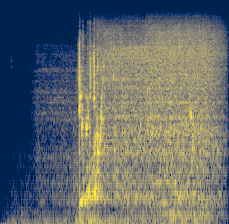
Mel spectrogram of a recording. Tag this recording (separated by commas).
Domestic sounds, Water, Water tap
